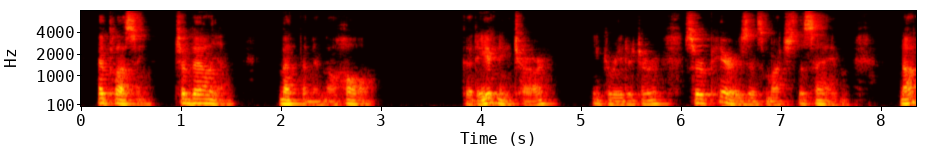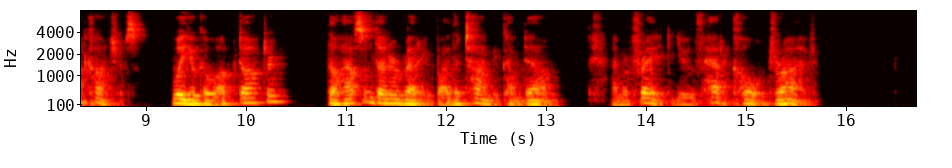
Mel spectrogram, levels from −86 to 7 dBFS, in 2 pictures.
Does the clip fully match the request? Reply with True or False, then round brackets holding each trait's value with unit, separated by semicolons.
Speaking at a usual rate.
True (160 wpm)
